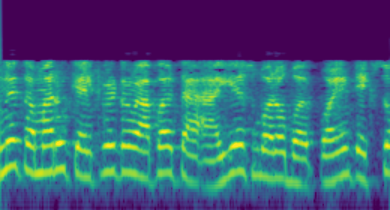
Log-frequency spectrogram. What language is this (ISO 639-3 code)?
guj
